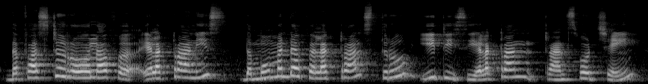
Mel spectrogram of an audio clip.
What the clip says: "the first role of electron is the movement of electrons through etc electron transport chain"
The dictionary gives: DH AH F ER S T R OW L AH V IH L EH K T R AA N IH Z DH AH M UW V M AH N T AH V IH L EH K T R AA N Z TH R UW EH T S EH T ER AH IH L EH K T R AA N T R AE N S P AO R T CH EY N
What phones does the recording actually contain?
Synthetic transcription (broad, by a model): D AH F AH S T R OW L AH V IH L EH K T R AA N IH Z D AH M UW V M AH N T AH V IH L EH K T R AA N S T R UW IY T IY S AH IH L EH K T R AA N T R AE N S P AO R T CH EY N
